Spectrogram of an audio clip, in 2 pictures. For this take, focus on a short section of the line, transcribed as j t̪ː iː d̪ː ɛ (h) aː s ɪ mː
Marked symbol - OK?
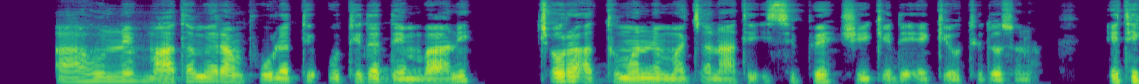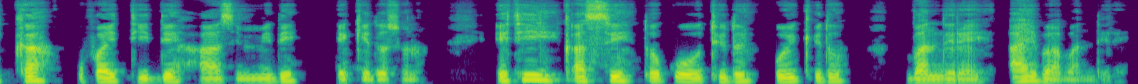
yes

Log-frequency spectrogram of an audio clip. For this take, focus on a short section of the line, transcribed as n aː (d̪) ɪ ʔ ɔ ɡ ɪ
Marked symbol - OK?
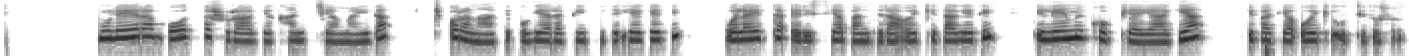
no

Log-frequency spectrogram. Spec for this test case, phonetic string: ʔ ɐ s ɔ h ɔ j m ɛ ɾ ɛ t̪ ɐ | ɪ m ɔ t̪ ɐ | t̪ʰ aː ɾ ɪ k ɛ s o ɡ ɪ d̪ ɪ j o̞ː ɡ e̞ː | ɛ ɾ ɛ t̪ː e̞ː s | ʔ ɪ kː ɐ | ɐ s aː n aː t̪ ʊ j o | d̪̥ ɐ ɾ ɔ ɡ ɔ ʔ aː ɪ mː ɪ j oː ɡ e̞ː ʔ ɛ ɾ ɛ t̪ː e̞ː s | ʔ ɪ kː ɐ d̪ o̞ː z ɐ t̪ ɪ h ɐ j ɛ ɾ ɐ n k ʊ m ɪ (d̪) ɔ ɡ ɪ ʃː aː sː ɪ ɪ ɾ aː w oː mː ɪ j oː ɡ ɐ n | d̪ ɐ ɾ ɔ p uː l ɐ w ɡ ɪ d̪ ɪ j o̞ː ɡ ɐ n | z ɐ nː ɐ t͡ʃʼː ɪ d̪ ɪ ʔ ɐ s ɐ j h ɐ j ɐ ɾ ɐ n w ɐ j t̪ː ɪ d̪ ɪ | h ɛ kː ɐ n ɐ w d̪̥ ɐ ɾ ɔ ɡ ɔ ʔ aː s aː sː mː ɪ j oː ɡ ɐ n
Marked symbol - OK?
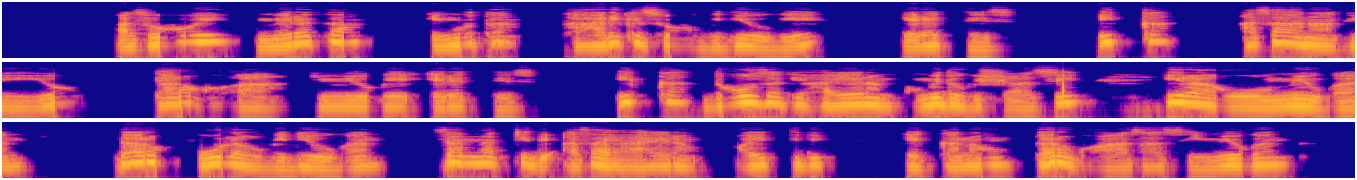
yes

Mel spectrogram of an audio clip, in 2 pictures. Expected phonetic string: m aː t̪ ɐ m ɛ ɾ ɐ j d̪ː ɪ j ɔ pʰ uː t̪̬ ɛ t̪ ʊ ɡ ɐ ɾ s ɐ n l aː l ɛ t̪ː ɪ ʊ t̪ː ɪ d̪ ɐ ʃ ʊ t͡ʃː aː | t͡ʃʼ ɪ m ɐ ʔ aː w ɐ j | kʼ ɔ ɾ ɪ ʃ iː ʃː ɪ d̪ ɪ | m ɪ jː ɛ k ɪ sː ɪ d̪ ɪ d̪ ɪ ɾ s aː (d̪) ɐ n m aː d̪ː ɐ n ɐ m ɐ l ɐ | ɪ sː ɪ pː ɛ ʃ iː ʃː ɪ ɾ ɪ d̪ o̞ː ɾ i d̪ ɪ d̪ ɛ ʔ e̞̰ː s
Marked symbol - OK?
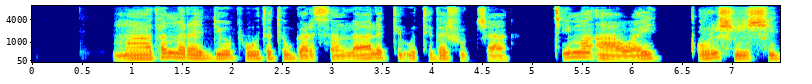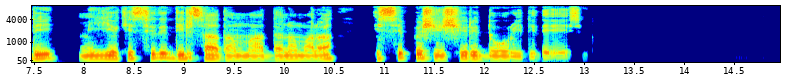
yes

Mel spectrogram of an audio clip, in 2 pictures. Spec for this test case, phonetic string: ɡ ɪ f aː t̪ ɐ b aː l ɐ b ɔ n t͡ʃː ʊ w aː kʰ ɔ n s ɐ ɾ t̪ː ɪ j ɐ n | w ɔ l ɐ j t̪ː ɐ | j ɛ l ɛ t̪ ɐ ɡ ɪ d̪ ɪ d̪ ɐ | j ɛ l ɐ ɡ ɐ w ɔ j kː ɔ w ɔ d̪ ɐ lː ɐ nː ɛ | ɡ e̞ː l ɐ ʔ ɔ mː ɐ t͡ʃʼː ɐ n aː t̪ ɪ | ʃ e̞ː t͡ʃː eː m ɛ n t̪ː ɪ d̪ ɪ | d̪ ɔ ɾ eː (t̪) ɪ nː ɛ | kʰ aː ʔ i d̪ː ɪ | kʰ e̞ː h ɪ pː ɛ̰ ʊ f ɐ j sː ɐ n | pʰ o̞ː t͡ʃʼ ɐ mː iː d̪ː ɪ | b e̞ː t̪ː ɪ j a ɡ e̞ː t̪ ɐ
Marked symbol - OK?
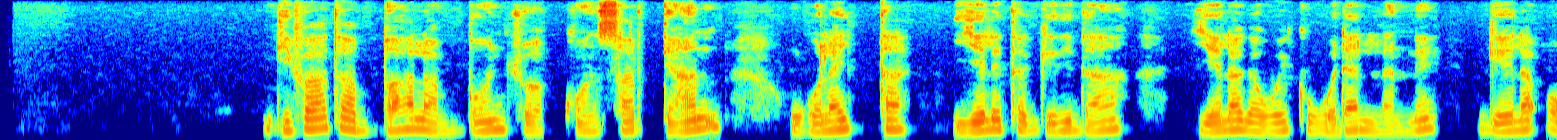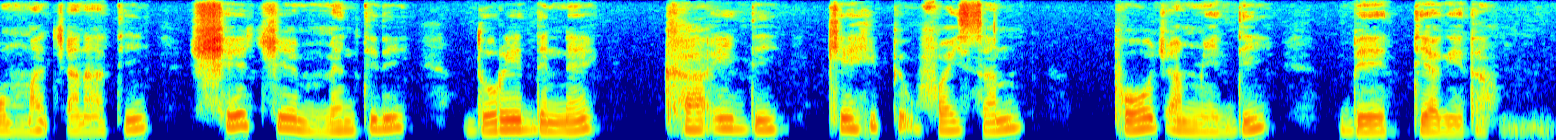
no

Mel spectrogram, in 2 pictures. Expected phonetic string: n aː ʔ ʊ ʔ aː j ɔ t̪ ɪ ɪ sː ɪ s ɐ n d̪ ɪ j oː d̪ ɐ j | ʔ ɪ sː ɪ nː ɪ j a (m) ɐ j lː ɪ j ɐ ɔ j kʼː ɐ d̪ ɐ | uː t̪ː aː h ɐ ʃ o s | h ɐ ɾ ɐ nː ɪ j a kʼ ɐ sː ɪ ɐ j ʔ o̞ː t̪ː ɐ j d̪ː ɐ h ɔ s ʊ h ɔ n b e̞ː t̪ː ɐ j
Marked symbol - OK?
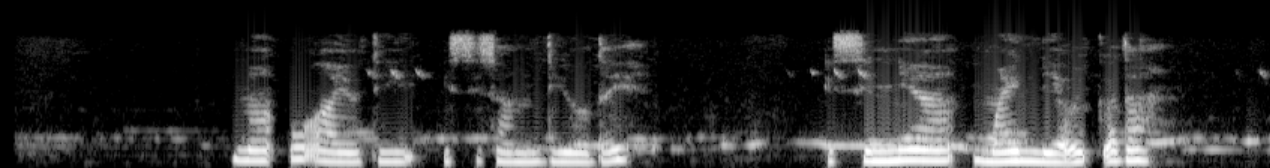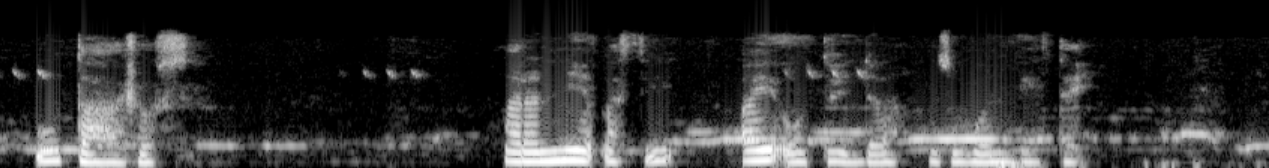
yes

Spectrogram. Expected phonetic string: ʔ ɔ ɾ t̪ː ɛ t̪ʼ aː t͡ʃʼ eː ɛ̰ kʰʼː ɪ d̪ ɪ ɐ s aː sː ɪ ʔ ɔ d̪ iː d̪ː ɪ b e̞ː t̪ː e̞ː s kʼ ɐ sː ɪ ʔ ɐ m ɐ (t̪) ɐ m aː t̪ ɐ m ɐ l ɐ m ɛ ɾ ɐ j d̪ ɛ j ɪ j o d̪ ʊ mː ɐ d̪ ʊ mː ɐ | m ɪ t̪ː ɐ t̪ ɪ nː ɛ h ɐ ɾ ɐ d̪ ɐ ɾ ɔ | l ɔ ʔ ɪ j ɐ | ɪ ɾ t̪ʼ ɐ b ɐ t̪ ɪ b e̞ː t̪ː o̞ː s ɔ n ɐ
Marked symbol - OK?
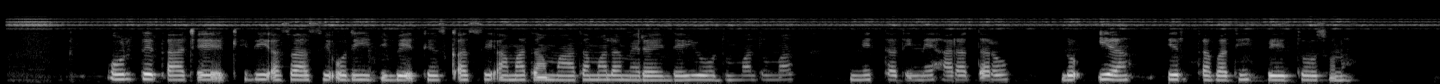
yes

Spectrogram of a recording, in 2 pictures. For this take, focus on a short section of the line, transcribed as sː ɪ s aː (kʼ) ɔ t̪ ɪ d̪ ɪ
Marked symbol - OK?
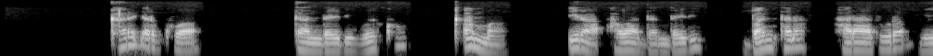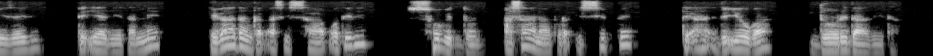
no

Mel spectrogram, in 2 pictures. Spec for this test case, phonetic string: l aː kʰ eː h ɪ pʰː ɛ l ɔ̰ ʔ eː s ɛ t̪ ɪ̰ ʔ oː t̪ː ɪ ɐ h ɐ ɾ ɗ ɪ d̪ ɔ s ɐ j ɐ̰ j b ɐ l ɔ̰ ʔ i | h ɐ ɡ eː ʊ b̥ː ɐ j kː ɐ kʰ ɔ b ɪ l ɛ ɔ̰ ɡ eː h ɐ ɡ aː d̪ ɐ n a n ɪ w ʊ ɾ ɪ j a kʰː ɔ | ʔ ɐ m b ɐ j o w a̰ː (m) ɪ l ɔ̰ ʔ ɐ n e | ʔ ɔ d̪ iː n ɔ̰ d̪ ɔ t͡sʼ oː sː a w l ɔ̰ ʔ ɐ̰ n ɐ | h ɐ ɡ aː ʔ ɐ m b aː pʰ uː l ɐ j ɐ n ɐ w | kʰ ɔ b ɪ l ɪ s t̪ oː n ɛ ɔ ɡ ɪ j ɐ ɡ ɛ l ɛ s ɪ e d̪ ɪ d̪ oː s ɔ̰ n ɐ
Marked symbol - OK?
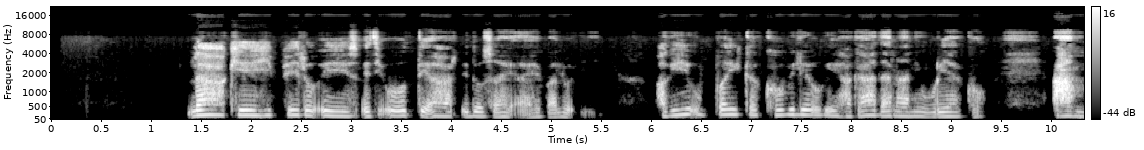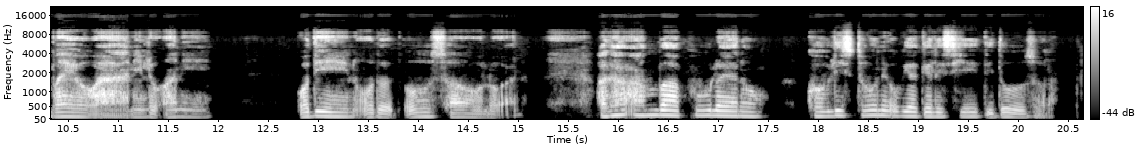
no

